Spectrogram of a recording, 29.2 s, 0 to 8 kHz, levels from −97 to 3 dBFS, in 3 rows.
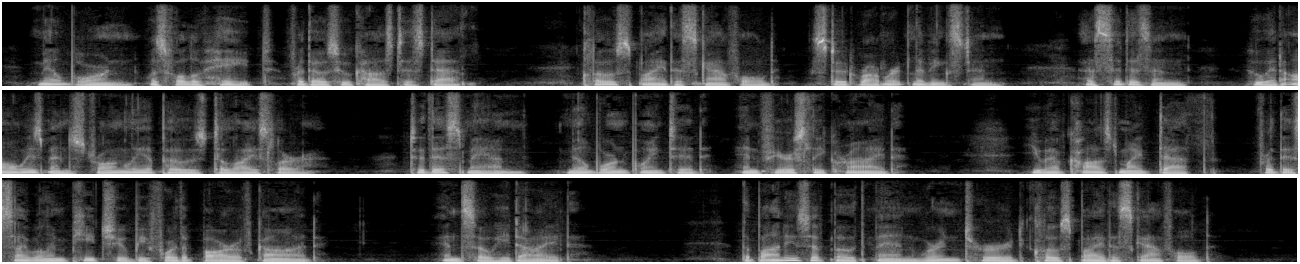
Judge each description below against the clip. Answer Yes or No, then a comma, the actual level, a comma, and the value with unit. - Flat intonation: Yes, narrow, 2.3 semitones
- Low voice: Yes, low, 110 Hz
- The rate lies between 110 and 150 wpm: Yes, average, 140 wpm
